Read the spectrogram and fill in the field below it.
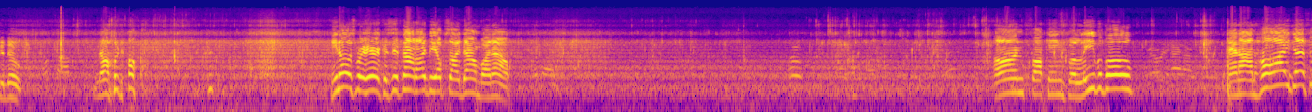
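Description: Water laps against a kayak's hull.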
